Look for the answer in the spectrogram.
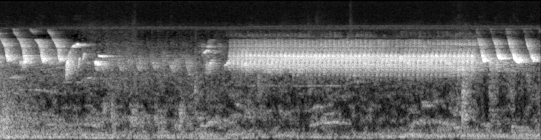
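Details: Canary set out in the sun sings quick falling notes, pauses, then a long steady buzzy trill, closing with more rapid chirps.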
